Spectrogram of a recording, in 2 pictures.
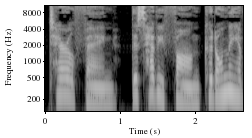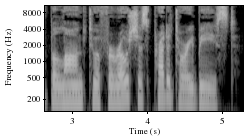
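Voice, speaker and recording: A woman giving scripted, reflective game narration in a measured, articulate, musing way. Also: on the low side, dry recording, clean studio sound. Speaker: game player voicing her protagonist. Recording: loud game ambience behind voice.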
